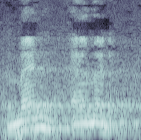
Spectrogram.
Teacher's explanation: عند ملاقات الهمزة ظهرت النون · Term: الإظهار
